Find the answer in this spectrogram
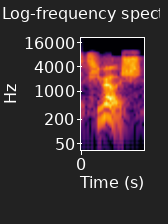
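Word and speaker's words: Tirosh (תירוש): It's written as Tirash and it's pronounced as Tirosh.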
